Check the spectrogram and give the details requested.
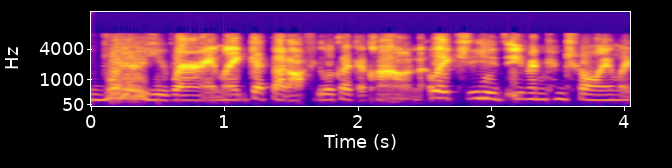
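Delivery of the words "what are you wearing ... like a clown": ordinary talk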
